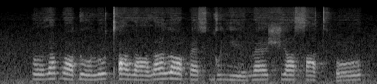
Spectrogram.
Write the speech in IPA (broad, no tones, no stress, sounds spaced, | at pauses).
k͡p u ðˤ i b ɒ ɗ o l o tʼ æ ðˤ e ðˤ i l ɒ p æ s d u lʲ e v æ ʃ i sˤ æ t͡sʼ o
